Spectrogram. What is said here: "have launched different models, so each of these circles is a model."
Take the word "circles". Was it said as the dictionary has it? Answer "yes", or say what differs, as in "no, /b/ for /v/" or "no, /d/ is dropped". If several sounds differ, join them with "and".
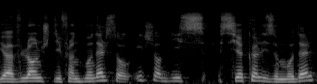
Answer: no, /z/ is dropped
